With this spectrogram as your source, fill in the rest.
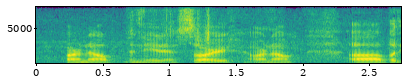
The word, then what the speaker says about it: Arnel: I was saying his name wrong the whole time. I always call him Ariel. Arnell Pened.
